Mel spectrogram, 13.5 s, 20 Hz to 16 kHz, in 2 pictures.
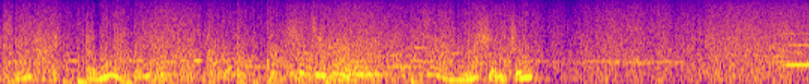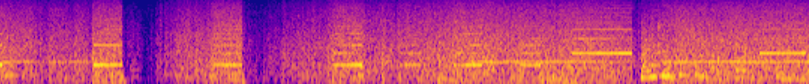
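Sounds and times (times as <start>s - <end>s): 
music: 0.0s - 5.5s
steady noise: 0.0s - 13.4s
radio time-signal beeps marking 16: 0.1s - 8.8s, 9.5s - 13.4s
speech: 0.5s - 1.8s, 2.5s - 4.7s.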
